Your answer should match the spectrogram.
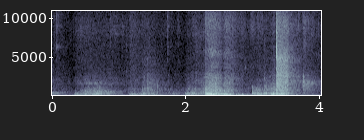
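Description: Footsteps on a wooden floor: a few irregular thuds about a second apart, the loudest just past halfway through.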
